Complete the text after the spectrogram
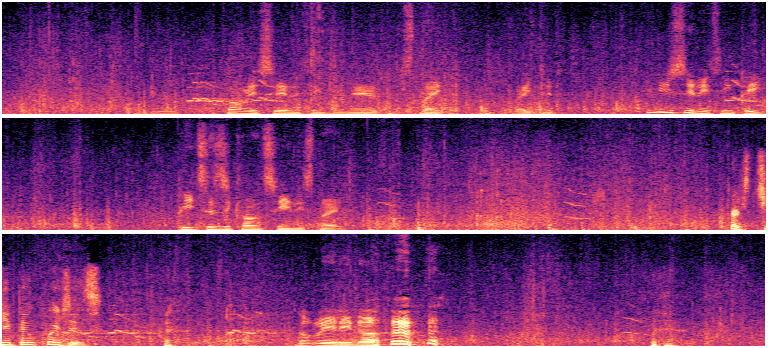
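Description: Sea waves wash gently against a wooden ship.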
